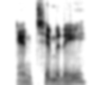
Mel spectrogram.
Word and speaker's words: antimony: EV is an emerging critical minerals company strategically focused on supplying the North American market with high-grade antimony, that's how it's pronounced, from projects in Mexico and the US, driven by a processing-led strategy to achieve near-term cash flow.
